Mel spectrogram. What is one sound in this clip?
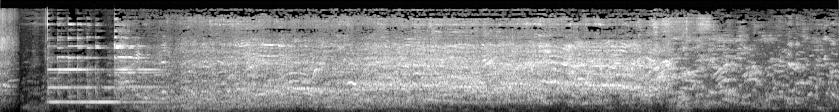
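Music plays through loudspeakers in a large hall.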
